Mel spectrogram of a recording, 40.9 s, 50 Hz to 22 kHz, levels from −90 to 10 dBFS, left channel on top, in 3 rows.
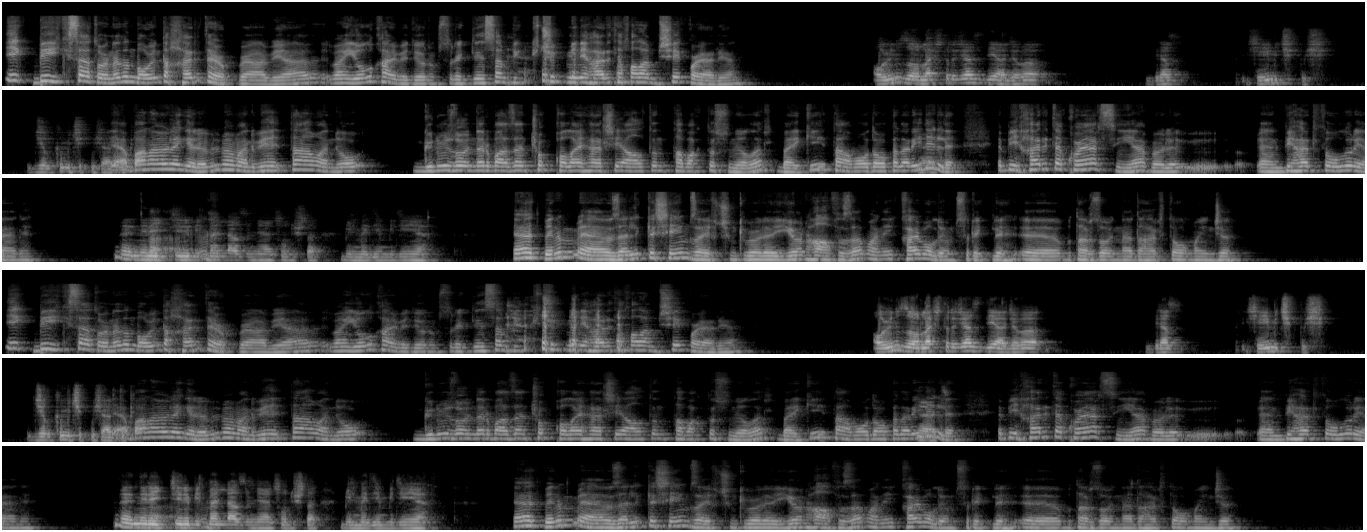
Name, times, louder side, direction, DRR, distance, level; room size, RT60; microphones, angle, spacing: voice 1, 0.0-7.4 14.7-17.3 17.7-23.2 23.6-27.6 28.7-28.9 29.2-29.4 32.4-39.6, left 4 dB, 35° left, 0.4 m, -32 dB
voice 2, 8.7-10.4 11.5-11.7 12.4-13.2 13.9-14.8 22.8-23.0 28.4-31.5, right 5 dB, 90° right, 0.6 m, -32 dB
7.6 x 4.1 x 3.4 m
head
